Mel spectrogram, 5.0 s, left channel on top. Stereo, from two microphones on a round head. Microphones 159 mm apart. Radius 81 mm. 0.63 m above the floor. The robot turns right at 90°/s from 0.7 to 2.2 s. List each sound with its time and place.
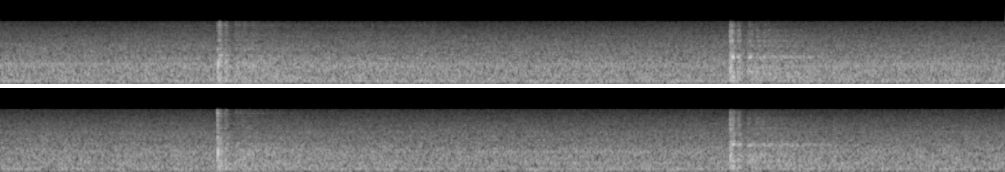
1.1 s chopping: 75° right (ahead or behind), 4.5 m; by 3.8 s centre (ahead or behind), 4.5 m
